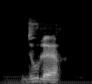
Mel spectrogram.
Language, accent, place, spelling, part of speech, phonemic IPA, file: French, France, Lyon, douleurs, noun, /du.lœʁ/, LL-Q150 (fra)-douleurs.wav
- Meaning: plural of douleur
